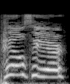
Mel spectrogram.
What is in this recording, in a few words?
spot pills, survivor voice; source engine; left 4 dead 2; producer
